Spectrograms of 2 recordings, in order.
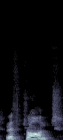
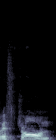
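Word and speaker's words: restaurant: टी भी पढ़ सकते हैं, टी साइलेंट भी कर सकते हैं, टी पढ़ भी सकते हैं, रेस्टोरेंट और रेस्टोरेंट, लेकिन पढ़ेंगे ऐसा ही, इसको छोड़ना कोई दिक्कत वाली बात नहीं।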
